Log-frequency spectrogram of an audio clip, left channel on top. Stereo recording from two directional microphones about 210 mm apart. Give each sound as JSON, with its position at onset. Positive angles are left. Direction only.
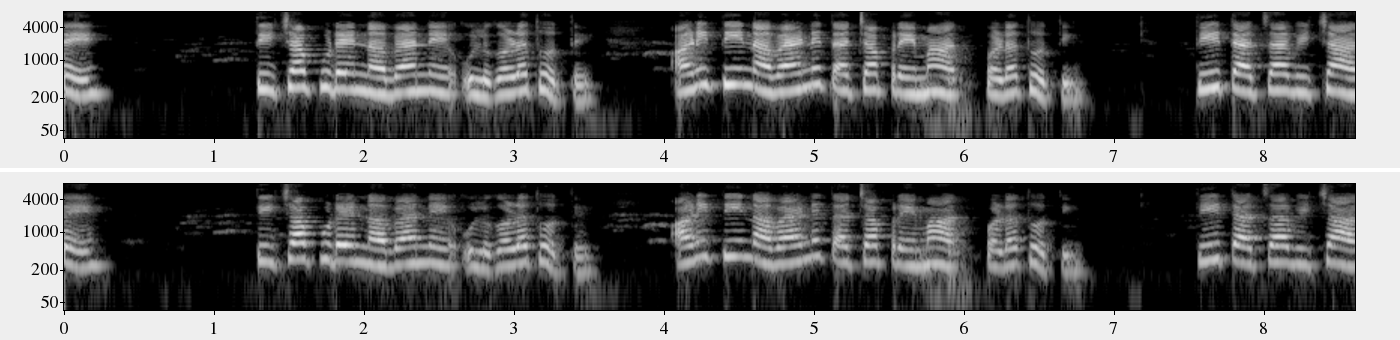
{"t": 1.2, "sound": "a woman's voice", "side_deg": 25}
